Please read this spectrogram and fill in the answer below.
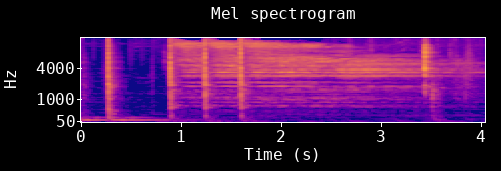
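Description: Roland electronic drum kit played with sticks through a speaker: a quick run of drum hits in the first second and a half, then a ringing cymbal sound that fades out over about two seconds, with one more tap near the end.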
